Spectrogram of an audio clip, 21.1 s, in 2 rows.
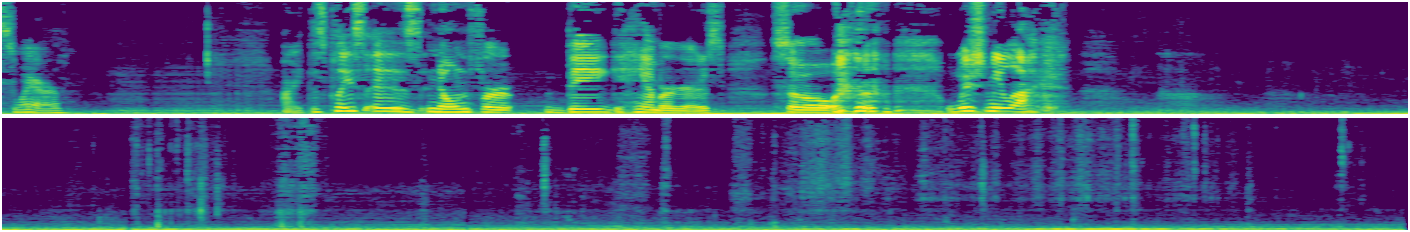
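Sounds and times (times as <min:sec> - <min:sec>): low car cabin rumble: 0:00.0 - 0:21.0
person chewing a burger: 0:09.1 - 0:21.0.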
